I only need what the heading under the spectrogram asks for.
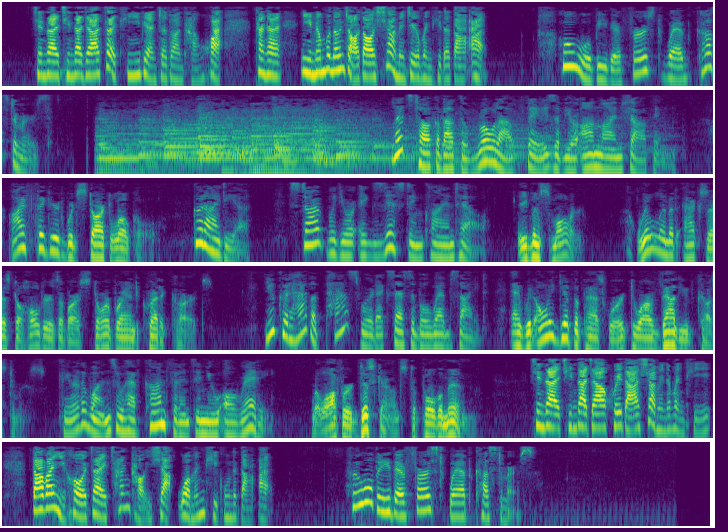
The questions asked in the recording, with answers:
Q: Who will be their first web customers?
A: The existing clientele with their credit cards.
